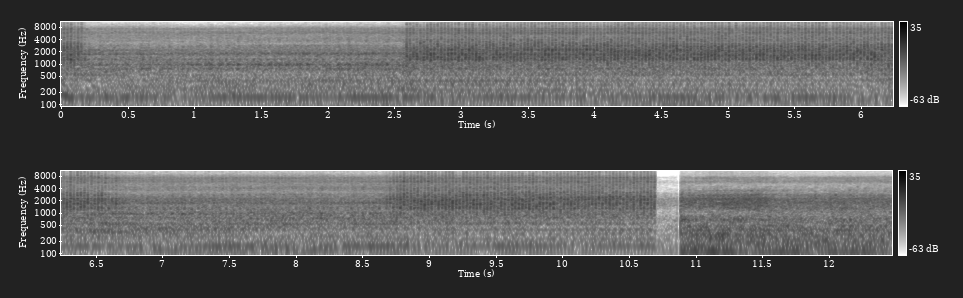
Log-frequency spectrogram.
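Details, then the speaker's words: Car with a noise when the clutch pedal is pressed that disappears on release; hissy metallic rattle over idle, then plain idle; gearbox oil showed no metal filings; damaged dual-mass flywheel. "En esta ocasión tenemos un vehículo que, como logramos observar en el video, sale un ruido al pisar el clutch y desaparece al soltar el clutch."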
